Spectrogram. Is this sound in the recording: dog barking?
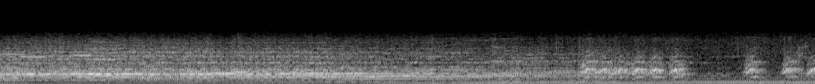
yes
